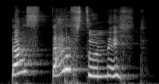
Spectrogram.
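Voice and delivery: high, loud, slow shout; furious protest. A narrator's reading. Hermine boxing Malfoy, furious protest. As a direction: forbid him with every word hammered out.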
